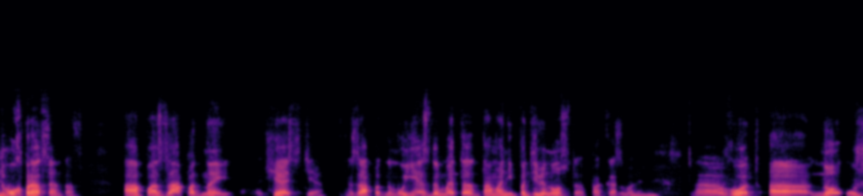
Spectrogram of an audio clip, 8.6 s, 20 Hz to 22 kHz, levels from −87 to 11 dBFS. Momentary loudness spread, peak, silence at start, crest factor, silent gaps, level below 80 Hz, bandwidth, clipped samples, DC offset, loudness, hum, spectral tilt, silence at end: 16 LU; -4 dBFS; 0 s; 22 dB; none; -68 dBFS; 10.5 kHz; under 0.1%; under 0.1%; -25 LUFS; none; -6.5 dB/octave; 0 s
